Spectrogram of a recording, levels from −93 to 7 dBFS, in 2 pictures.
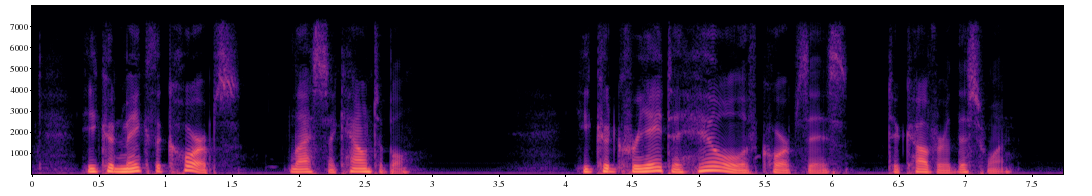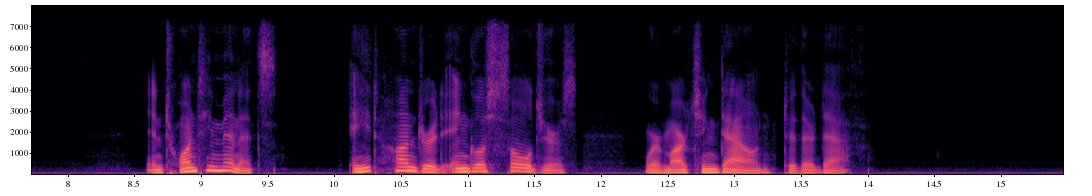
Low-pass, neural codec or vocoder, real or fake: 7.2 kHz; none; real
